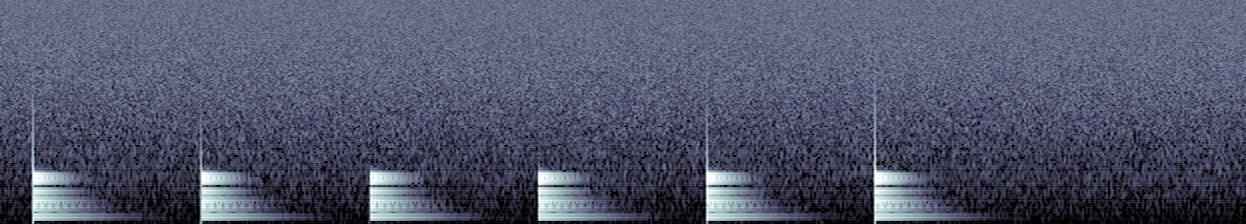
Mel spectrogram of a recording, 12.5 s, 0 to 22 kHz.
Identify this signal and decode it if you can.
Clock strike, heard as a bell. 6. Six o'clock.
